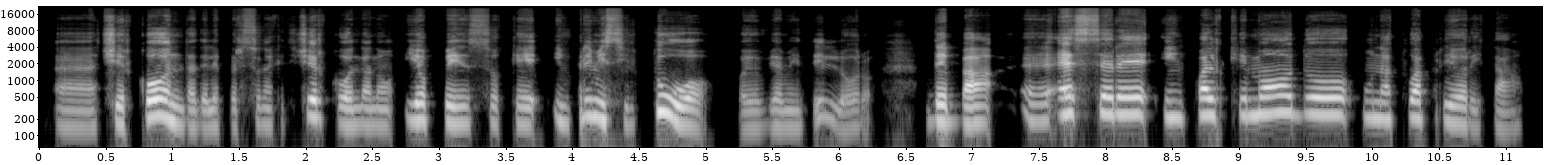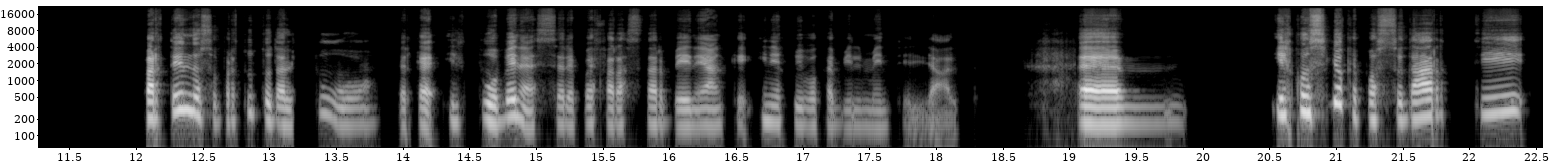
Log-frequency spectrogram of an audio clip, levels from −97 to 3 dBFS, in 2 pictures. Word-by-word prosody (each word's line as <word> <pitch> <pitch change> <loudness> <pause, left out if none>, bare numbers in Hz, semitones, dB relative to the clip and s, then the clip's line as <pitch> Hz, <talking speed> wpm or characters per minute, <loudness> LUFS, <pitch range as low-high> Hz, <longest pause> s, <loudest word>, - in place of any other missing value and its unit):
uhm, 145 -1 -11
circonda, 175 -1 +4
delle 145 +1 -10
persone 155 +1 -16
che 165 +1 -34
ti - - -37
circondano, 160 -8 -2
io 190 -1 0
penso 165 -1 -5
che 160 -2 -7
in 175 -4 -11
primis 210 -3 -3
il 160 0 -17
tuo, 175 - +4 0.2
poi 135 +1 -15
ovviamente 145 +3 -14
il 215 -4 -13
loro, 140 +1 -15 0.3
debba, 175 -2 +2 0.2
ehm, 195 -7 -9
essere 245 0 +4
in 215 -2 -6
qualche 235 0 +3
modo, 245 -1 +3
una 210 -2 -6
tua 205 +1 -1
priorità. 150 -8 -9 0.9
Partendo 250 +6 +1
soprattutto 190 +5 -14
dal 160 -4 -7
tuo, 160 -8 -17
perché 150 - -8
il 180 -1 -18
tuo 180 -4 -3
benessere 165 -6 -5
poi 165 +1 -15
farà 160 -1 -11
star 160 0 -13
bene 150 -1 -9
anche 155 0 -12
inequivocabilmente 150 -5 -18
gli - - -30
al - - -20 0.9
Uhm, 165 +1 +4 0.7
il 235 0 0
consiglio 325 +9 +1
che 230 - -14
posso 195 0 -9
darti, 240 +5 -2
175 Hz, 130 wpm, -19 LUFS, 155-225 Hz, 0.9 s, circonda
